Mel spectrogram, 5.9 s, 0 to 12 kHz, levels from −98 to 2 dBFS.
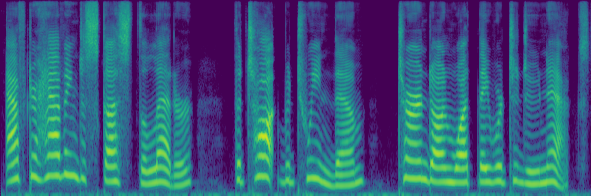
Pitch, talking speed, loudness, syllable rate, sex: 260 Hz, 170 wpm, -17 LUFS, 4.9 syllables/s, female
